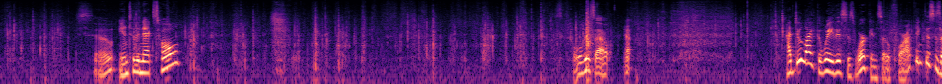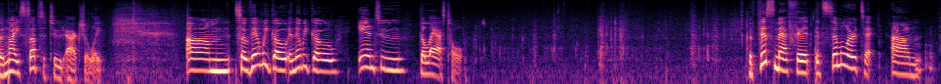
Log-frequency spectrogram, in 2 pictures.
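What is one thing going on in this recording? Paper pages rustle and crinkle as they are handled.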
